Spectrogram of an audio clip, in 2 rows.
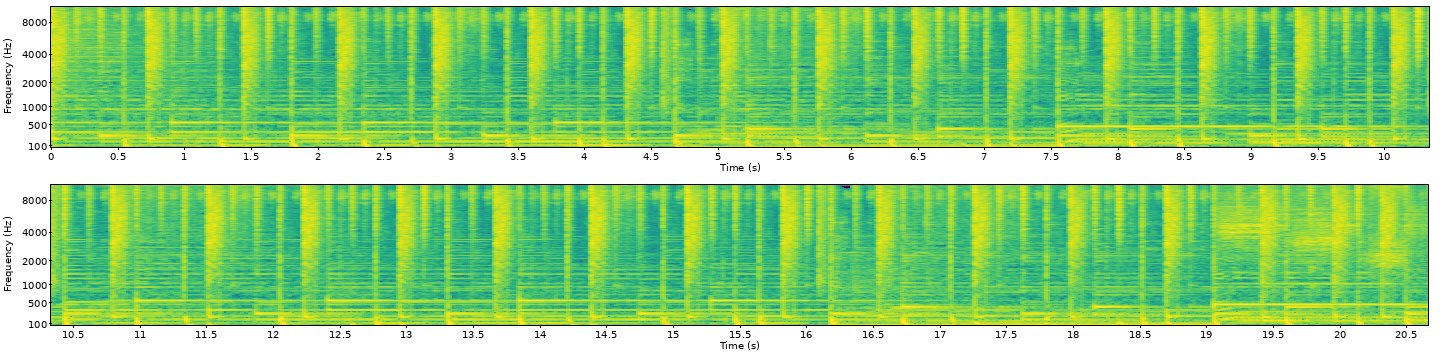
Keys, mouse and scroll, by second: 2.2 ctrl+t, 5.3 right click.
